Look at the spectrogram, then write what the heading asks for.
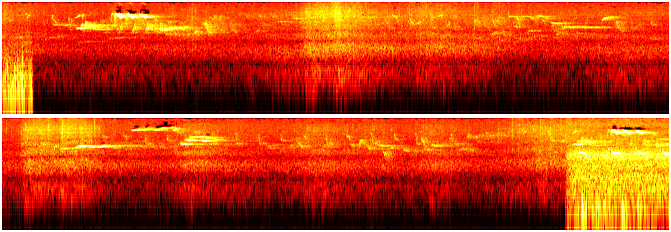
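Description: Several birds chirping and calling over a soft, steady rustle of wind and water. A loud rush of wind and water is heard briefly at the very start and again from near the end.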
